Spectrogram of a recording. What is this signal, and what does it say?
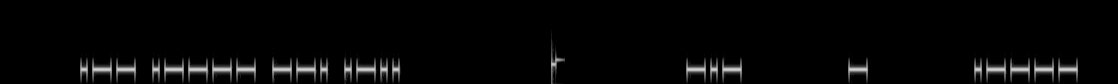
Morse code, heard as a keyed tone, about 20 wpm, spaced as for 11 wpm, 700 Hz. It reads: W1GL KT1
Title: USA Call Signs - 4 Characters - 6x Character Spacing - 20wpm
